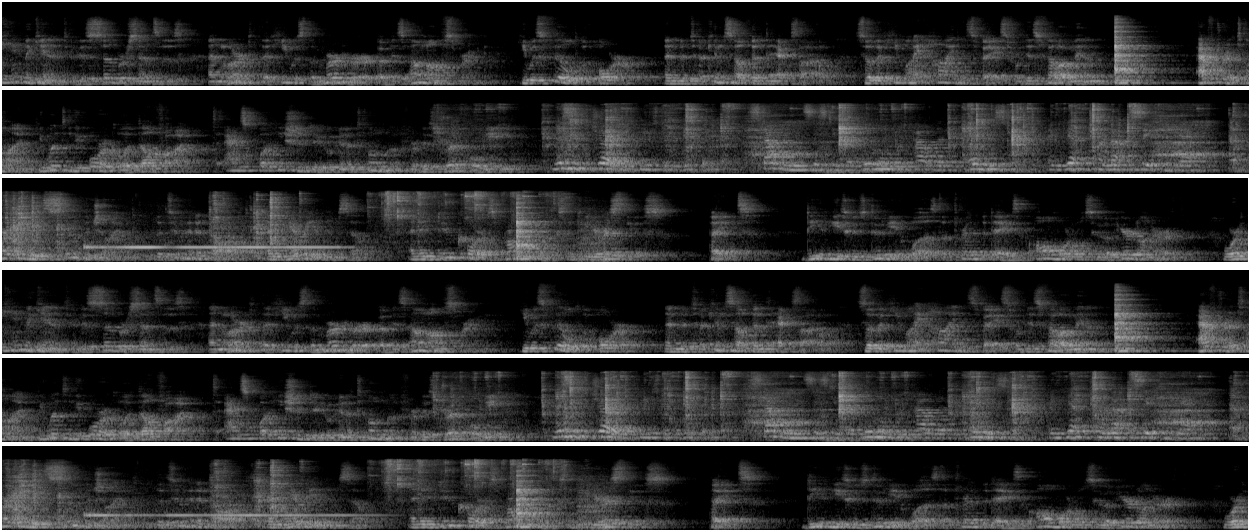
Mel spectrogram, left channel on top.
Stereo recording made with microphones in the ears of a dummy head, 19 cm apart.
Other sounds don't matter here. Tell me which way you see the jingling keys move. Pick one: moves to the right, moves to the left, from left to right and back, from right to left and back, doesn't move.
from right to left and back.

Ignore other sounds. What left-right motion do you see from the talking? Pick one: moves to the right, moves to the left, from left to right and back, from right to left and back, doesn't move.
from left to right and back.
